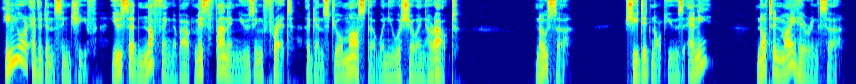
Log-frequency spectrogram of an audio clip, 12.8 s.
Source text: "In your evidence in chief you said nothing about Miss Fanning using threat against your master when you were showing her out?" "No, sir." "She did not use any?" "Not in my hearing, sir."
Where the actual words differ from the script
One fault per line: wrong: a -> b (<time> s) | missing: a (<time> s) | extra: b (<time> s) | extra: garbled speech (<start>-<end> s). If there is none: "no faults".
no faults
